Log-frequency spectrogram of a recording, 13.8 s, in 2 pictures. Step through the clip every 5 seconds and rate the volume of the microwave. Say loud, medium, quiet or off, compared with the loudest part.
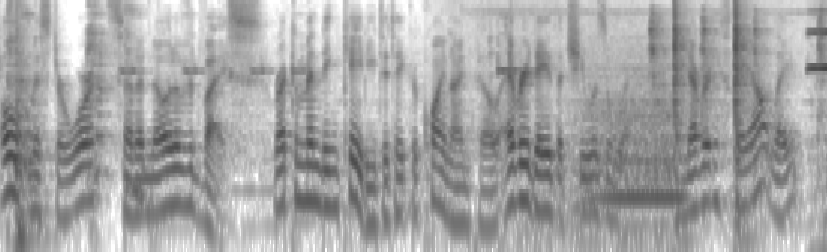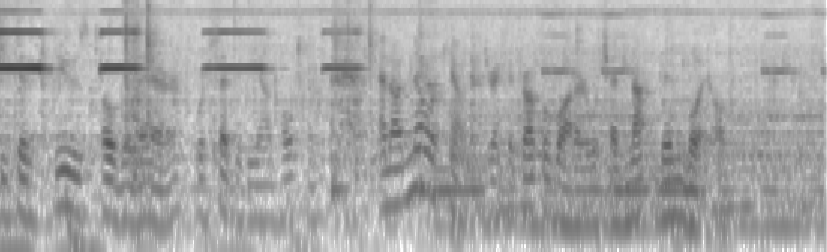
quiet, loud, quiet.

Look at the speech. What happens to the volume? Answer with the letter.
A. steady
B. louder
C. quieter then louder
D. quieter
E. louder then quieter
D.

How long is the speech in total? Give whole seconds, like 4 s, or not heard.
13 s.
